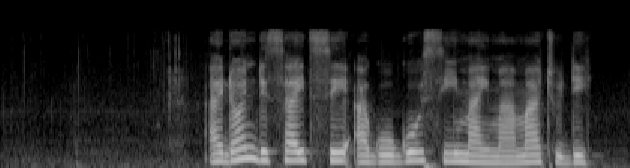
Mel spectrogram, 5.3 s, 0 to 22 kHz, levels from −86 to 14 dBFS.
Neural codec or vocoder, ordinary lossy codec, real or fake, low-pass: none; none; real; 9.9 kHz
